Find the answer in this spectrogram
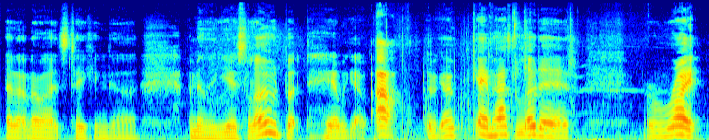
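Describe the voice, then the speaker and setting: A woman's voice: fairly low pitch, normal speed, creaky. A woman streamer chatting casually and playfully while gaming, laughing often and sniffly with a stuffy cold.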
